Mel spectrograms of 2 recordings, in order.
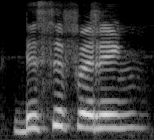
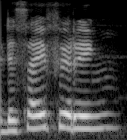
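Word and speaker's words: deciphering: the first person who gave the idea about डिसिफरिंग, sorry डिसाइफरिंग, इट इज डिसाइफर, okay, the pronunciation, डिसाइफरिंग the code, the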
